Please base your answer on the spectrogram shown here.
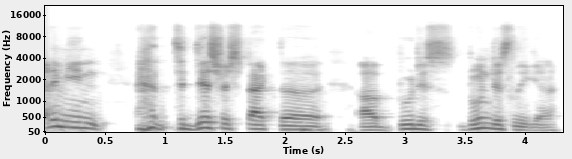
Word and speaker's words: Bundesliga: I tweeted this out today, that first game back where, and not just like a game, I didn't mean to disrespect the Bundesliga, right?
